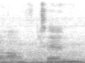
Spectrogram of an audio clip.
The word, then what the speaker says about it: often: not something I have to do often she pronounced the tea and often which I do too apparently you're not supposed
